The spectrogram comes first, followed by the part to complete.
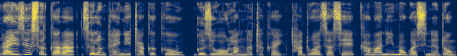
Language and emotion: Bodo, neutral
